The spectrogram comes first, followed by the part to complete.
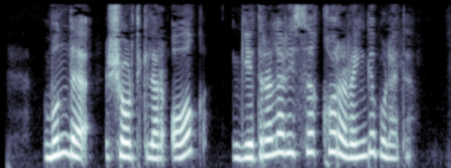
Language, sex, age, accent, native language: Uzbek, female, under 19, Samarqand, Uzbek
